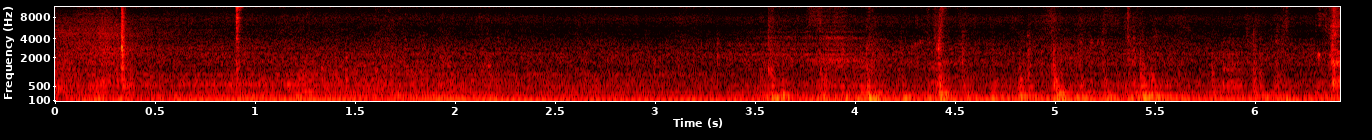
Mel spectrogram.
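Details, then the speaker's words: 2011 Kia Sportage, G4KD 2.0 petrol, manual, front-wheel drive, 150,000 km, after repair of heavy piston knock and deep cylinder scoring blamed on bad fuel detonation, with a new clutch. Quiet, even idle with no knock or tapping; runs smoothly. "Так, работает ровно, работает тихо. Вообще красота."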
